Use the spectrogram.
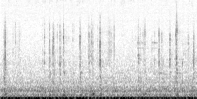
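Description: Close, steady keystrokes on a computer keyboard while CSS code is entered, irregular clicks arriving in quick bursts over a low constant hum, with no voices.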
